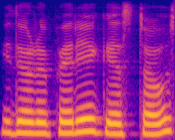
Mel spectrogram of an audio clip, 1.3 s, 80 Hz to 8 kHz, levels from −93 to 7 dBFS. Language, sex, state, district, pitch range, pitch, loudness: Tamil, female, Tamil Nadu, Nilgiris, 215-240 Hz, 230 Hz, -11 LUFS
